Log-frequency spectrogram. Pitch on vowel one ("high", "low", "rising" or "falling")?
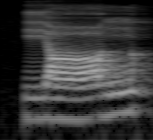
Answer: rising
